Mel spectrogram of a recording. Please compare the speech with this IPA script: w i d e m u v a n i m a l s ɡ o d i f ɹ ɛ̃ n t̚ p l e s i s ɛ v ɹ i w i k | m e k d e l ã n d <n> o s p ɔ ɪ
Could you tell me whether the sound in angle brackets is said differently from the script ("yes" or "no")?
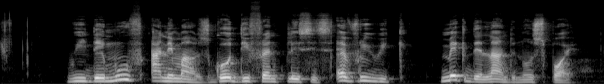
no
